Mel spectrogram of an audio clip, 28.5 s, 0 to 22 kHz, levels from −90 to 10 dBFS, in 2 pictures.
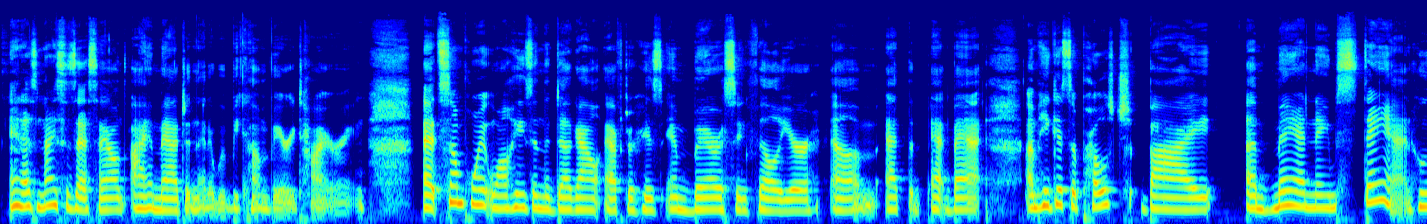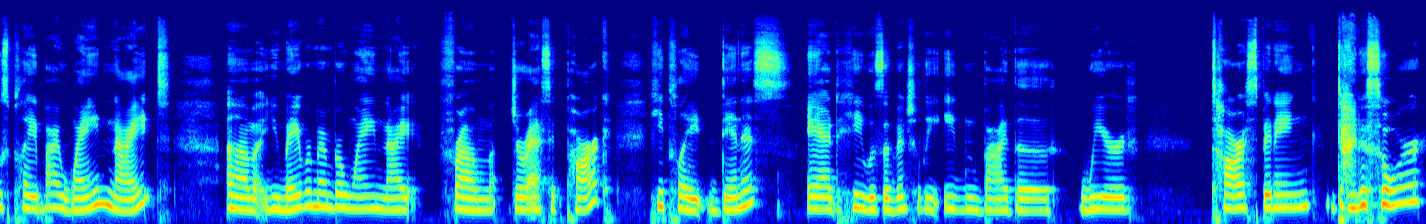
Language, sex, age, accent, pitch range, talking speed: English, female, 20-39, American, 175-225 Hz, 145 wpm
